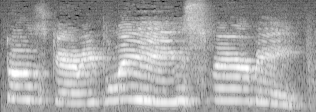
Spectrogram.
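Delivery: high, loud frightened pleading; panicked elephant. Acted.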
